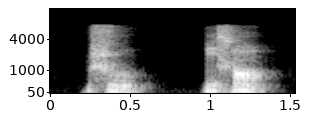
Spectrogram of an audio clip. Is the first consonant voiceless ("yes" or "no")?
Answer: yes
